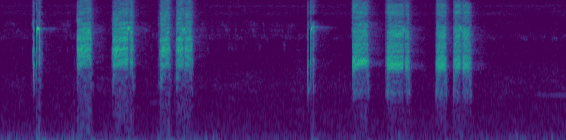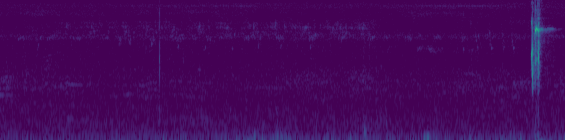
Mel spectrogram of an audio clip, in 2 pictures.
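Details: Black francolin, locally kala teetar, a strain named Gangas Sheedi Nasal and called a rare breed: loud, harsh grating notes delivered as two quick phrases of about four notes each, then a single note after a long pause.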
